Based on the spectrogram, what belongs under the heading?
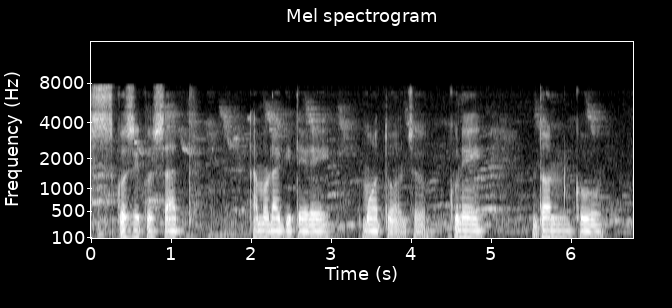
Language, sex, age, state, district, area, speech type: Nepali, male, 30-45, West Bengal, Kalimpong, rural, spontaneous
